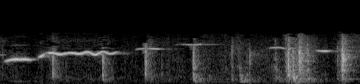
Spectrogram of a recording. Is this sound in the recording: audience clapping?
no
